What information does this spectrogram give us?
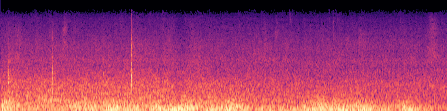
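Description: Heavy afternoon rain pours in a dense, loud, steady roar, with deep rumbling thunder rolling beneath it. The downpour stays constant across the whole stretch with no voices.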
